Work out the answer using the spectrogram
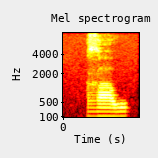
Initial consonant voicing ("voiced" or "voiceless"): voiced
